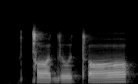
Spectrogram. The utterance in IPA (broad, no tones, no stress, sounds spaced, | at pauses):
ǀ ɔ d o tʼ ɔ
